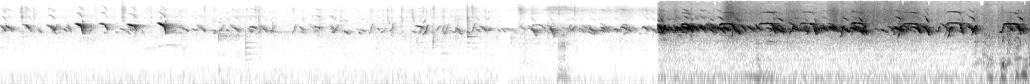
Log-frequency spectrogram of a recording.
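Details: Coloured baby chicks, thirsty and wanting drinking water, chirp; sparse high peeps for six seconds, then a sudden loud dense chorus of rapid shrill peeps with handling noise.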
